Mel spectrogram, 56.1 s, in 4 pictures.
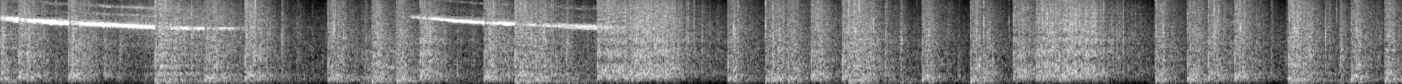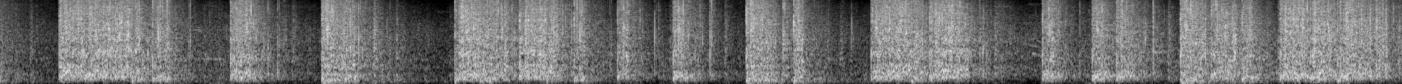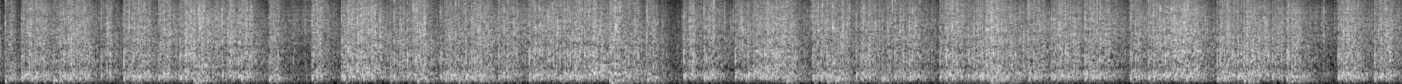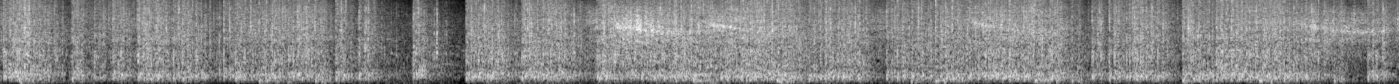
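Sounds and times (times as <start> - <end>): firework shells bursting: 44.0 - 56.0.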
